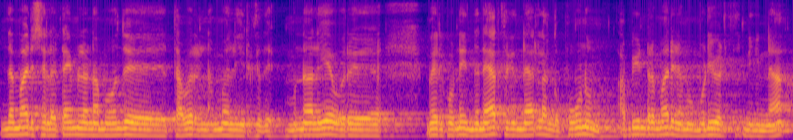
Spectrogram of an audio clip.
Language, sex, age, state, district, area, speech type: Tamil, male, 45-60, Tamil Nadu, Nilgiris, urban, spontaneous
